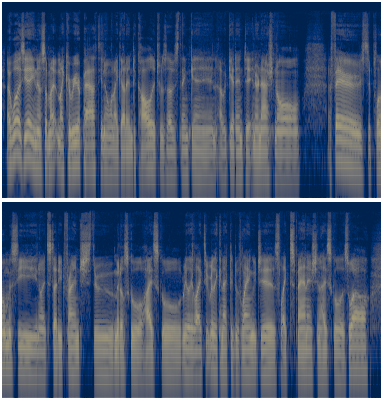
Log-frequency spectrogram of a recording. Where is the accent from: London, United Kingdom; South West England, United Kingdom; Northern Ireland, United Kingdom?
Northern Ireland, United Kingdom; Lisburn; also born or lived in Pittsburgh; now in Philadelphia, United States; I was born and raised in Northern Ireland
